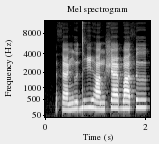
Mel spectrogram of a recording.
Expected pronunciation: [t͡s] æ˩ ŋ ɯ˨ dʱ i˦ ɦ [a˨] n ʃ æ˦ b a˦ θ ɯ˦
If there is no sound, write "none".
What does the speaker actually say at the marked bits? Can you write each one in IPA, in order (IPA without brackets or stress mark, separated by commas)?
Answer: θ, a˨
